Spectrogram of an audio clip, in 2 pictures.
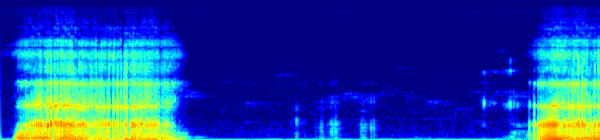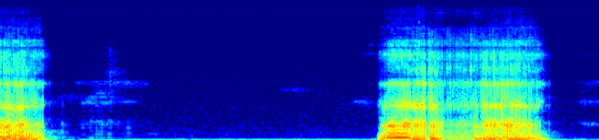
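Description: Three loud, rough, rumbling snore-like sounds about every four to five seconds, with quiet gaps between; a game sound effect imitating snoring.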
